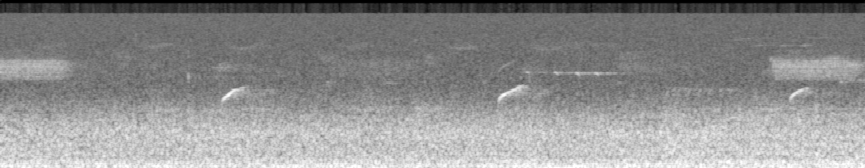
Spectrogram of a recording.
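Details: Swainson's thrush calling at a marsh on a morning: three short, rising whistled notes about three seconds apart, faint under a steady low rumble of wind and distant traffic, with insect hiss.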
